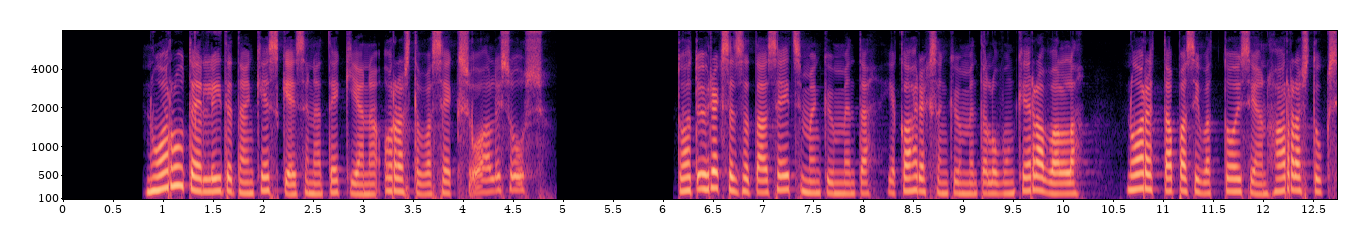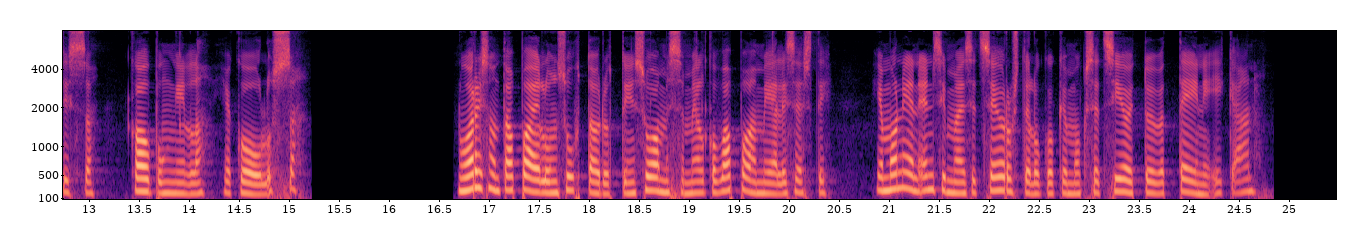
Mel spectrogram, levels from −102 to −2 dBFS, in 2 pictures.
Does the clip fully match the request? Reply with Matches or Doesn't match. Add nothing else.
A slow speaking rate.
Matches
